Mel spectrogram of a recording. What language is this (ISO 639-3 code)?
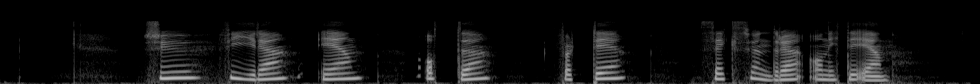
nor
